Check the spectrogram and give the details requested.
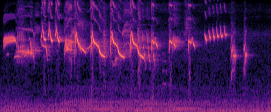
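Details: Starling song meant to stir other birds into singing: a sustained buzzy note, then repeated downslurred whistles, a quick trill of short chips and two low falling whistles.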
